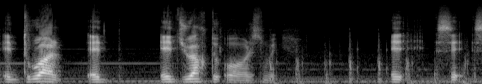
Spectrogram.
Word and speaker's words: Eduardo: Non, c'est pas Eguardo, c'est Eduardo.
